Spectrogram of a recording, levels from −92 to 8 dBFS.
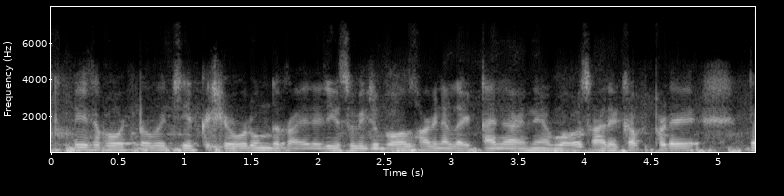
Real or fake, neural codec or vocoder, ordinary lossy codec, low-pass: fake; codec, 16 kHz, 2 kbps, X-Codec, HuBERT features, trained on balanced general audio; none; 7.2 kHz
